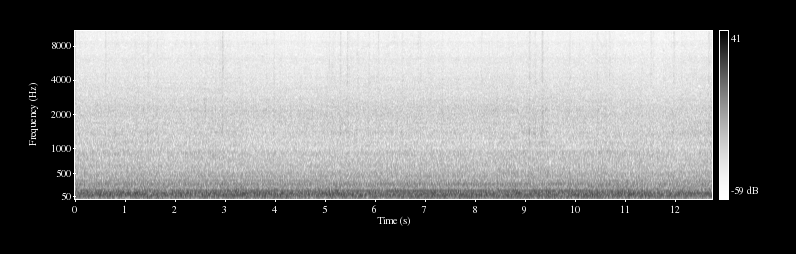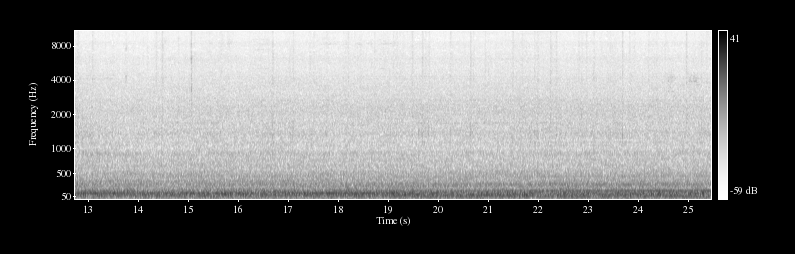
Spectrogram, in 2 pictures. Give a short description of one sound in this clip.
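A car engine hums steadily at speed from inside the car.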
